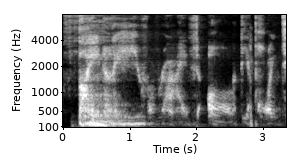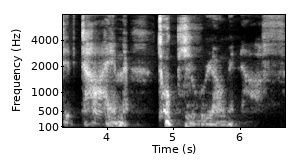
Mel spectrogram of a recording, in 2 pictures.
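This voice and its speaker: A man puts on a character voice with a growl. He delivers it at a very slow pace. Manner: cold, malicious, impatient.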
